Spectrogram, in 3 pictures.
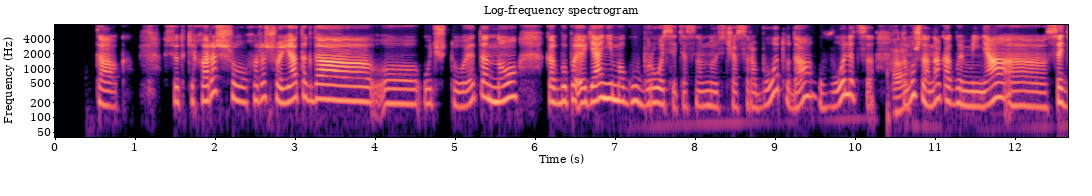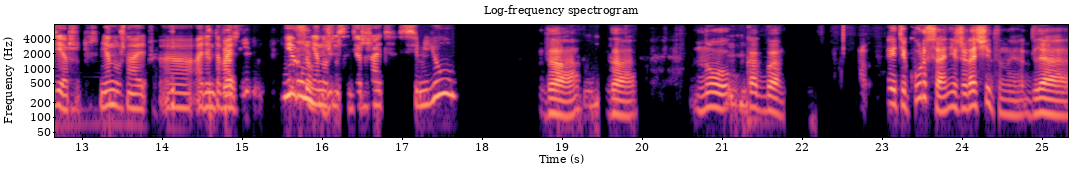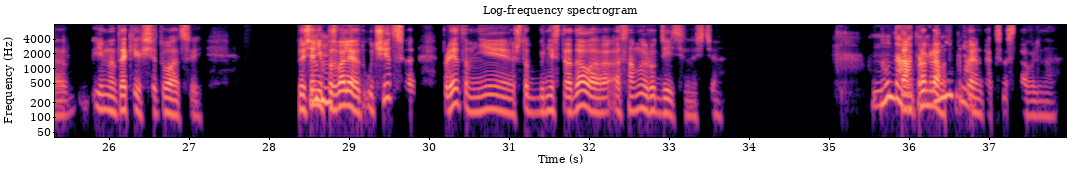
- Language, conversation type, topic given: Russian, advice, Как вы планируете вернуться к учёбе или сменить профессию в зрелом возрасте?
- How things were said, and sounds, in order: unintelligible speech; distorted speech; unintelligible speech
